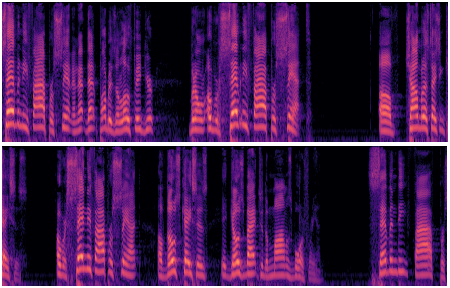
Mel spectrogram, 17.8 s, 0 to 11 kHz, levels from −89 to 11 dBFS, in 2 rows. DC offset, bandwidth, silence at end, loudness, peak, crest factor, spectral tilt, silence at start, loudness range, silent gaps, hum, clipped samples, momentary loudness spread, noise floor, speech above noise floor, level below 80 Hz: under 0.1%; 11 kHz; 0 s; -23 LUFS; -2 dBFS; 22 dB; -3.5 dB/octave; 0 s; 5 LU; none; none; under 0.1%; 14 LU; -77 dBFS; 55 dB; -54 dBFS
